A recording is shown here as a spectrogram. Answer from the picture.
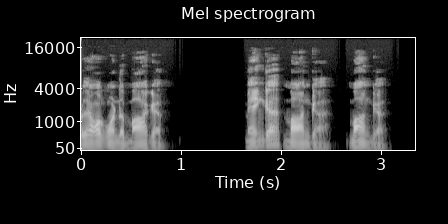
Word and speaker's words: manga: Manga. Right? It's pronounced manga.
